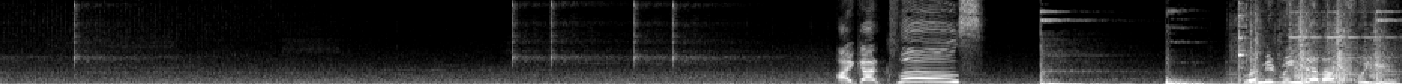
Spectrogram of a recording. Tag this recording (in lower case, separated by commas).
speech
